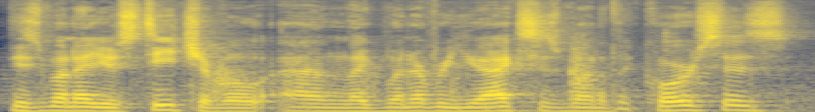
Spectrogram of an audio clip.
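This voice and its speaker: A man from Ecuador hosts a relaxed live stream Q&A, chatting easily with viewers and filling pauses with ums and uhs. His voice sits at an everyday middle pitch. Soft music plays faintly behind him. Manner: chatty, reads out viewer questions, many fillers. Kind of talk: casual live Q&A.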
